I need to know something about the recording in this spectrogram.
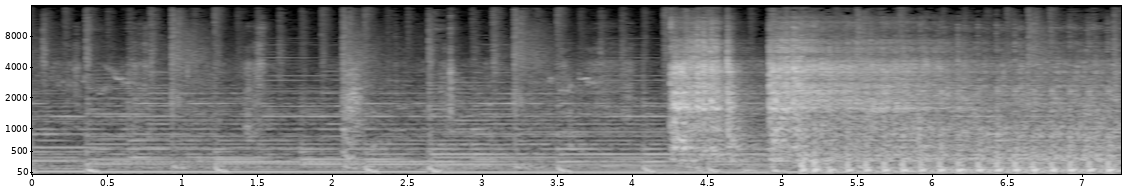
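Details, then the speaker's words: Yamaha Vega ZR after repair of its sputtering (brebet) problem, ignition cables checked OK: test ride pulls cleanly with steady, even firing as revs climb, no stumble; the bike feels light and the fix appears to work. "hai oke mas bro tarikan pertama anteng motor terasa enteng juga oke sepertinya"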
